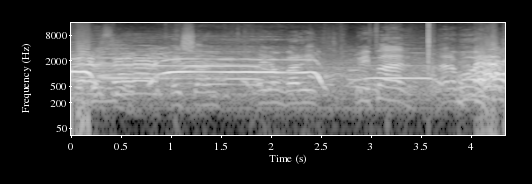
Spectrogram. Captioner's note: cheering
